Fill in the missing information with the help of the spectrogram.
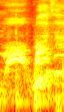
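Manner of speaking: high, hammed-up gasp of surprise; mock surprise. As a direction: act delighted and amazed at the child. Mother reacts to daughter's answer. (딸의 대답에 과장되게 놀라며)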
